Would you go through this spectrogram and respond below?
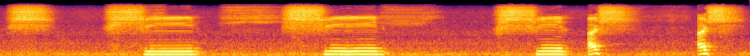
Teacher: शीन के अदा करते वक्त आवाज का मुंह में फैलना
